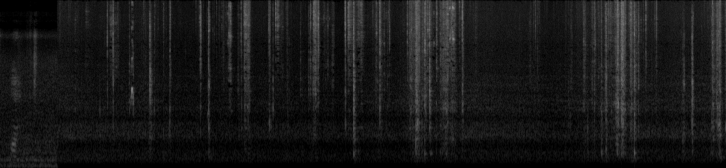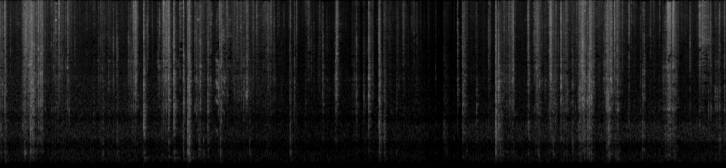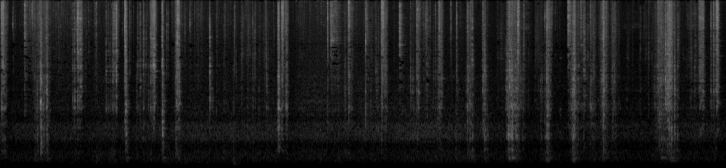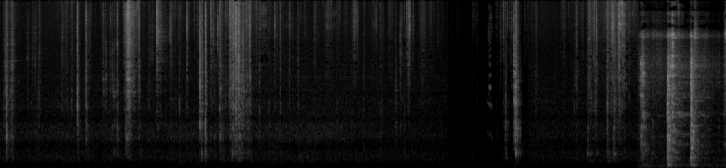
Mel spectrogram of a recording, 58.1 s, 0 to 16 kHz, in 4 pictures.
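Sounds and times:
sheet metal clanking and rattling: 0:56.3 - 0:58.0.

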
